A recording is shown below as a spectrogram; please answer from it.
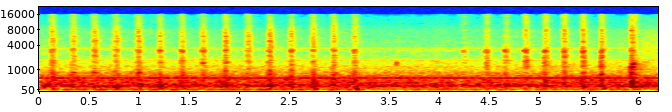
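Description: Felting needle jabbing repeatedly into a wool puppy figure, a quick, even run of faint soft pokes, several a second, firming up wool that is still squishy.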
